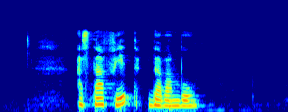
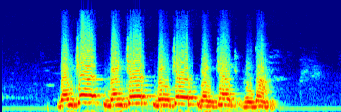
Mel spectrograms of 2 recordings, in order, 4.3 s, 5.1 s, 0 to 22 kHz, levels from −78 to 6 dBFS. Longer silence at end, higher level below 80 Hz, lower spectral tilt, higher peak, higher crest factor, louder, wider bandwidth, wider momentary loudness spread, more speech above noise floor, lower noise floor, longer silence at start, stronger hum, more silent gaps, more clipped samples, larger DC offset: first, 1.4 s vs 1 s; second, -56 dBFS vs -36 dBFS; about the same, -5.5 dB/octave vs -6.5 dB/octave; second, -4 dBFS vs 0 dBFS; first, 18 dB vs 8 dB; second, -21 LUFS vs -7 LUFS; second, 8.6 kHz vs 15.5 kHz; first, 12 LU vs 4 LU; first, 51 dB vs 33 dB; first, -70 dBFS vs -39 dBFS; first, 1.15 s vs 0.7 s; neither; neither; neither; neither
